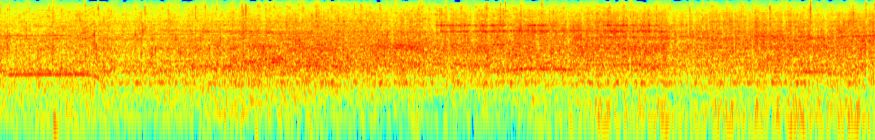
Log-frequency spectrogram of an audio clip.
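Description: Large stadium crowd applauding and cheering, a steady dense wash of clapping and voices, with a few faint held tones sounding over it.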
